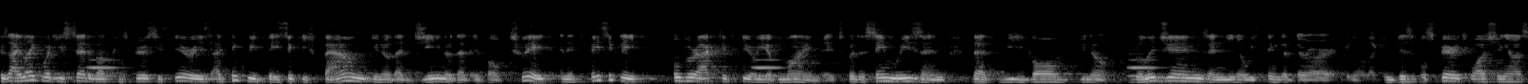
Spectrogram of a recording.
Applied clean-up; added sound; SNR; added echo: none; Wind instrument, woodwind instrument; 10 dB; reverberation time 1.3 s.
